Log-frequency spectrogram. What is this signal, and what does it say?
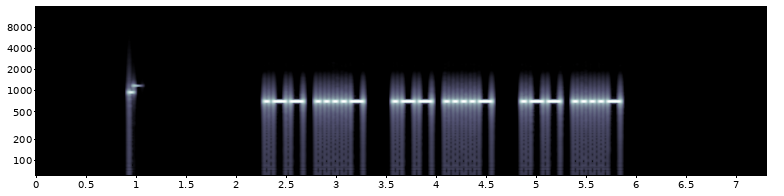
Morse code, heard as a keyed tone, about 28 wpm, 700 Hz. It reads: W4 W4 W4
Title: Callsign Prefixes for Top 25 DXCC - Repeated 3x - 28wpm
